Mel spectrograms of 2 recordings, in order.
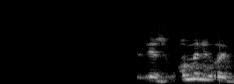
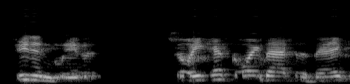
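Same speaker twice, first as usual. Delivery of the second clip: usual speaking voice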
